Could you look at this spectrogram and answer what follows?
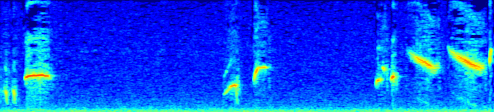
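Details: Canary master song for training other birds: scattered loud notes with pauses, a sharp whistled note, short rising slurs, then a pair of bright descending whistles near the end.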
